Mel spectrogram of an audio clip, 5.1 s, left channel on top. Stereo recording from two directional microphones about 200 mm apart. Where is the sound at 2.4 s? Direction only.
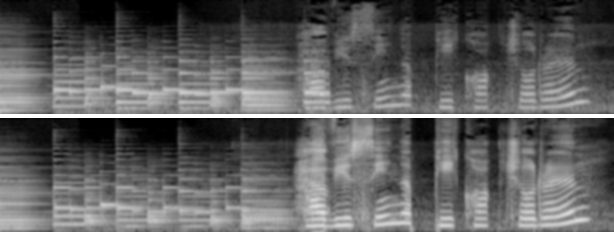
50° right (ahead or behind).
